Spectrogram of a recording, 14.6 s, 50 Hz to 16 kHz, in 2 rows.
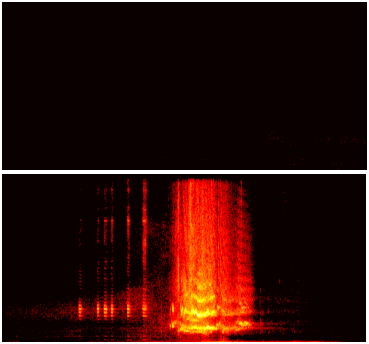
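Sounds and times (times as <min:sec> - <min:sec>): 
sharp braking: 0:10.6 - 0:13.6.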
